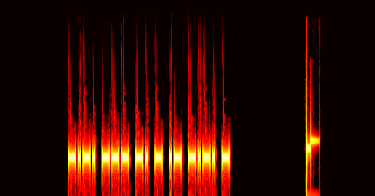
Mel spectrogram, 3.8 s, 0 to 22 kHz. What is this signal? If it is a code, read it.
Morse code, heard as a keyed tone, about 49 wpm, 700 Hz. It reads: CONTACT
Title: Sentences from Top 1000 Words - Review Part 7 - New Word Drill - 50wpm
